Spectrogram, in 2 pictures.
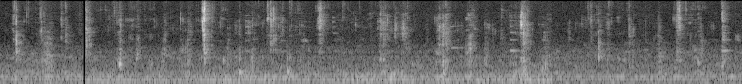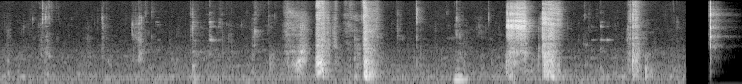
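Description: Close-miked eating sounds: many small wet mouth clicks and smacks of chewing, with a few louder smacks from about ten seconds in, then an abrupt cut.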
